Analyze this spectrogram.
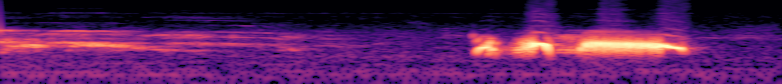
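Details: Lure calling by a decoy spotted dove in thúc bổi style, meant to draw wild doves: a fading low note, a pause, then two quick clipped coos and a drawn-out vibrating coo.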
